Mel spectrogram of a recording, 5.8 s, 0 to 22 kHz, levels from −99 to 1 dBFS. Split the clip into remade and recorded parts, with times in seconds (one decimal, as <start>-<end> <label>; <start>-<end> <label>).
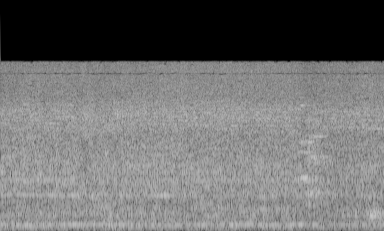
0.0-1.1 recorded; 1.1-1.8 remade; 1.8-5.8 recorded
